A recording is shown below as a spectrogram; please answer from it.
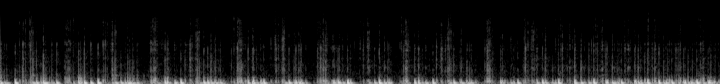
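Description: Fingertips tap and scratch the surface of a medium-sized, hollow, printed cardboard Christmas box lid held in both hands. Quick, irregular hollow taps with deep low thumps blend with soft scratchy rustling, each tap dying away almost at once.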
